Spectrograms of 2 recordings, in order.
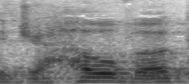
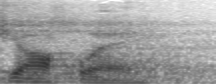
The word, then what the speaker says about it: Yahweh: Some may say Jehovah, coming out of the pronunciation amongst the Germans, but it's Yahweh.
